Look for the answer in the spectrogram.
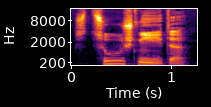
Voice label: "zueschnide", alsace

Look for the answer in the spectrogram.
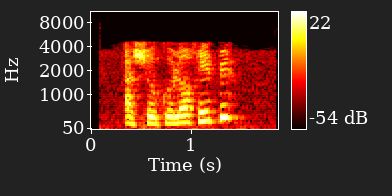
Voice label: "rippschokola", alsace

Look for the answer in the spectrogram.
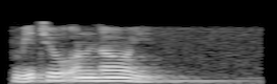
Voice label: "meteo anlaj", alsace

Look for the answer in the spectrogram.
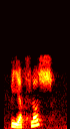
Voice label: "bierflasch", alsace

